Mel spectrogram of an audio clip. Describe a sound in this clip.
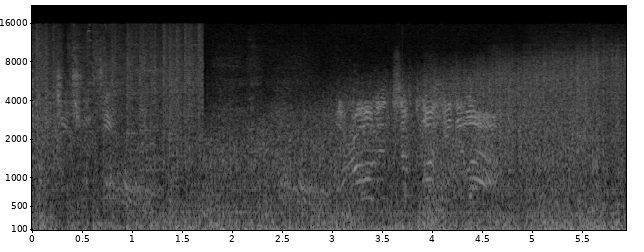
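A rapid-fire gun roars in long bursts.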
